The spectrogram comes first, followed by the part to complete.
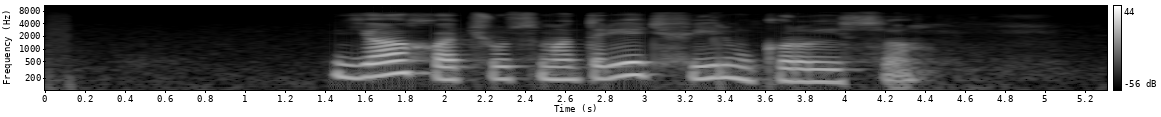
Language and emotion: Russian, sad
